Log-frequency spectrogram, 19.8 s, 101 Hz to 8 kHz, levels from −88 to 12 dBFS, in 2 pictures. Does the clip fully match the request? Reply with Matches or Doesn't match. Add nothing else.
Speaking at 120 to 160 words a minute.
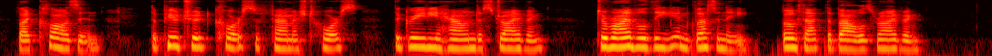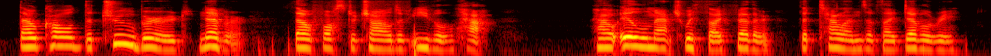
Matches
